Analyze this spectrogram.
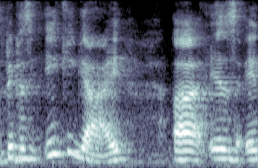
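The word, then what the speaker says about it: ikigai: He said, I'm going to be talking about uh, Eeky Guy.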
